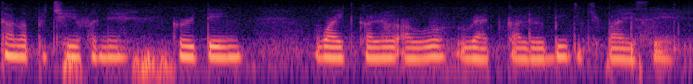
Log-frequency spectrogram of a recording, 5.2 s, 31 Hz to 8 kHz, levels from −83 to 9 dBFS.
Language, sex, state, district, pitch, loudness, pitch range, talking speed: Nagamese, female, Nagaland, Kohima, 185 Hz, -18 LUFS, 175-190 Hz, 150 wpm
